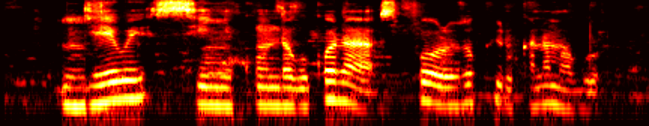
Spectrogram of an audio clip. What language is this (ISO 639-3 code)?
kin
